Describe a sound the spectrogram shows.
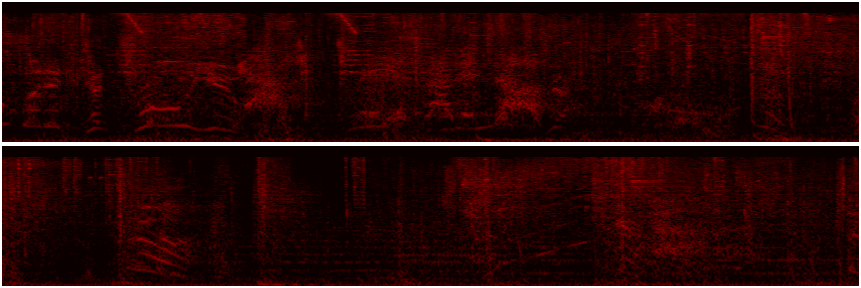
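Fighting sounds from a game thud and clash.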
